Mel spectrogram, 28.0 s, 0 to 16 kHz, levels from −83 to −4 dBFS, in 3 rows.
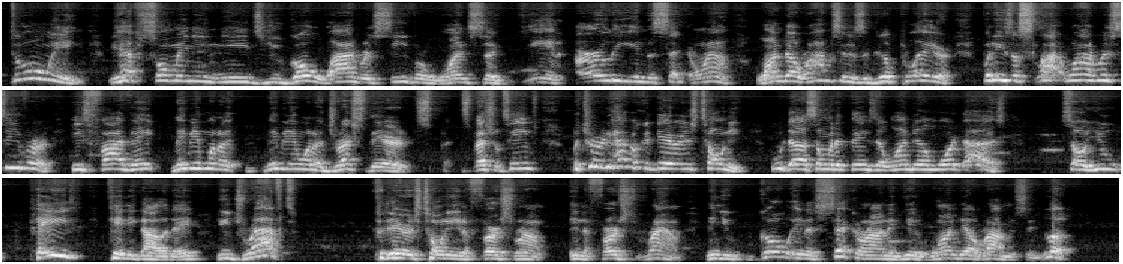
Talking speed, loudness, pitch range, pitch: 195 wpm, -19 LUFS, 155-230 Hz, 195 Hz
